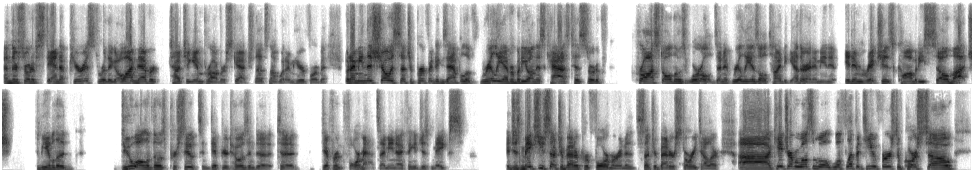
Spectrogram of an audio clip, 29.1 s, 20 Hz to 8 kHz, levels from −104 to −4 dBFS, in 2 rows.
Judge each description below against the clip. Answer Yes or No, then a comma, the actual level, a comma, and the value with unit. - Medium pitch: Yes, medium, 160 Hz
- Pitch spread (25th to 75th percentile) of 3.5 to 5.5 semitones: No, average, 2.9 semitones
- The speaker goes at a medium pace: No, fast, 235 wpm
